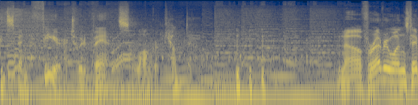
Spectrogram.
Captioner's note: chuckles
